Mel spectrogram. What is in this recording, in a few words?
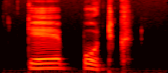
"tepots", Mi'kmaw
